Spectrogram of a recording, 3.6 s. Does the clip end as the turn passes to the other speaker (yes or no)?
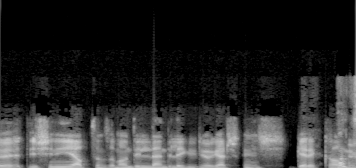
yes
